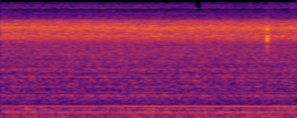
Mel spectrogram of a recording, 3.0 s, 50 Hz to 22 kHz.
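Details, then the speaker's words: Chinese diesel air heater running on its 1 Hz pump setting: a steady fan and burner whirr with a constant mid tone, the fuel pump ticking, and no surging or rattling; normal operation with no burnt smell. "okay absolutely nothing in here whatsoever no uncomfortable smell no burnt smell nothing you can just hear the pump ticking"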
